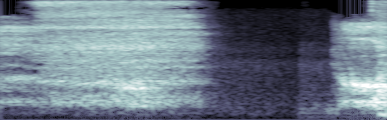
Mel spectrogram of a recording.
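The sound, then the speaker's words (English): A deep, full breath drawn in during a breathing-exercise demonstration: a long, loud airy rush lasting about a second, then a brief pause before the next strong breath begins. “So if it is by this, I would say just breathe in fully.”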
